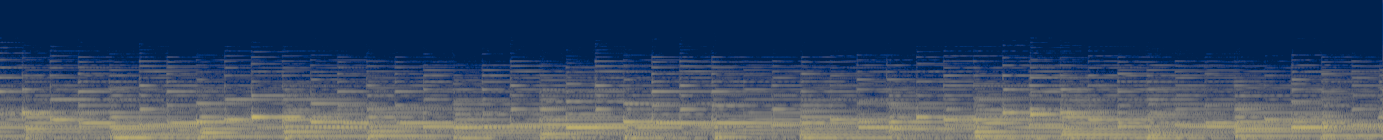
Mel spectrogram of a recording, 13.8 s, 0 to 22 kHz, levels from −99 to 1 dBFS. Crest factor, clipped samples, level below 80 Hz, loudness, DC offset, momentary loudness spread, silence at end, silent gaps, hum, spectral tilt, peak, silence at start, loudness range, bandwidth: 14 dB; under 0.1%; -42 dBFS; -32 LUFS; under 0.1%; 4 LU; 0 s; none; none; -11.5 dB/octave; -16 dBFS; 0 s; 2 LU; 4.3 kHz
